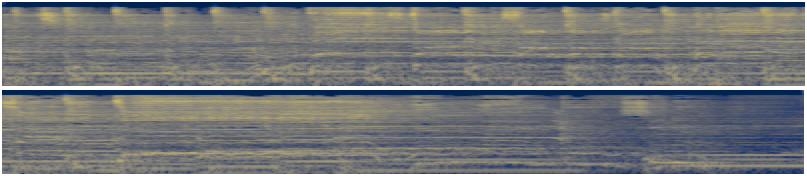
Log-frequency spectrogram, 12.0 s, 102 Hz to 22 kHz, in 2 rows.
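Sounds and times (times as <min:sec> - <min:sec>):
live rock band playing: 0:00.0 - 0:12.0
man singing lead vocal: 0:00.0 - 0:12.0.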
